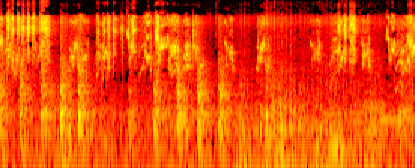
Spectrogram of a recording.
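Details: Budgerigar in its daily routine chattering in dense, scratchy bursts mixed with thin chirps, loud and fast, briefly easing before picking up again.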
